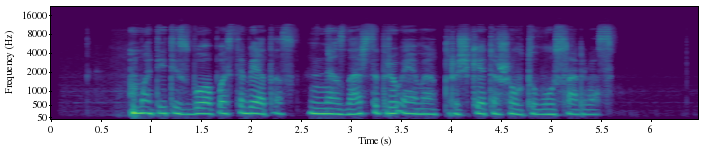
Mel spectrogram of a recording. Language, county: Lithuanian, Vilnius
